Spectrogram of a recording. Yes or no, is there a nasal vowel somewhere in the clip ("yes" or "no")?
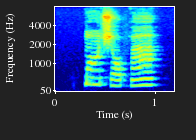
yes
